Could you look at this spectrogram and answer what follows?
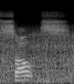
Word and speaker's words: Saldus: around the salts old salts strange name it's a 13th century old word um that's how you say it s-a-l-d-u-s salts okay let's see what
